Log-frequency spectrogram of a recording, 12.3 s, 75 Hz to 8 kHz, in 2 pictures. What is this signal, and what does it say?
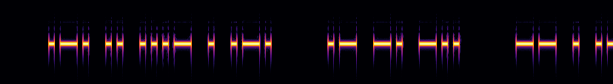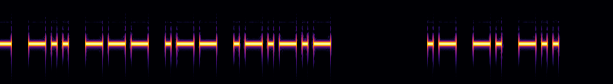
Morse code, heard as a keyed tone, about 21 wpm, 700 Hz. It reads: RIVER AND MEADOW. AND
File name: Book One / 12-Chapter 12 - 21 WPM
